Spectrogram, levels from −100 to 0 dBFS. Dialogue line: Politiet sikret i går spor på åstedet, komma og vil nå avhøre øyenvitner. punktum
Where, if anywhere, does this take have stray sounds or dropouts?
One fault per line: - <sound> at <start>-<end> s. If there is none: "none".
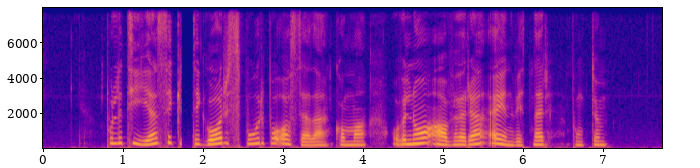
- dropout at 1.7-1.9 s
